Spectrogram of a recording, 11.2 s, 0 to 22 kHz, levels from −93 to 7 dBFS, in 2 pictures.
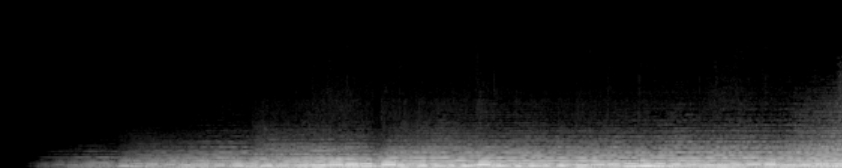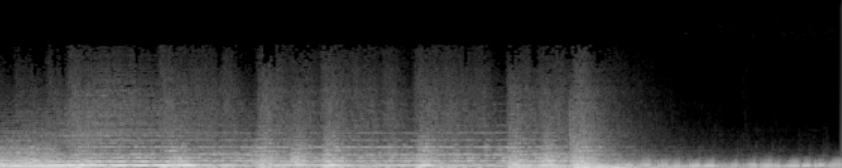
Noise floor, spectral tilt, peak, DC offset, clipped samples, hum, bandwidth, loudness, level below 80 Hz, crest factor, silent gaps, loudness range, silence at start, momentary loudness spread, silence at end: -45 dBFS; -7.5 dB/octave; 0 dBFS; under 0.1%; under 0.1%; none; 11 kHz; -14 LUFS; -32 dBFS; 14 dB; none; 4 LU; 0.8 s; 12 LU; 0 s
